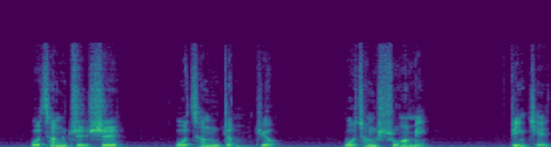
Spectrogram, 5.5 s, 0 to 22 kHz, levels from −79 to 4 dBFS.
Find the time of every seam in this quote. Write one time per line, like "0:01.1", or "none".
none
